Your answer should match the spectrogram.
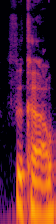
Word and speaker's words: Foucault: How do you pronounce it again? Foucault? – Foucault, but...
